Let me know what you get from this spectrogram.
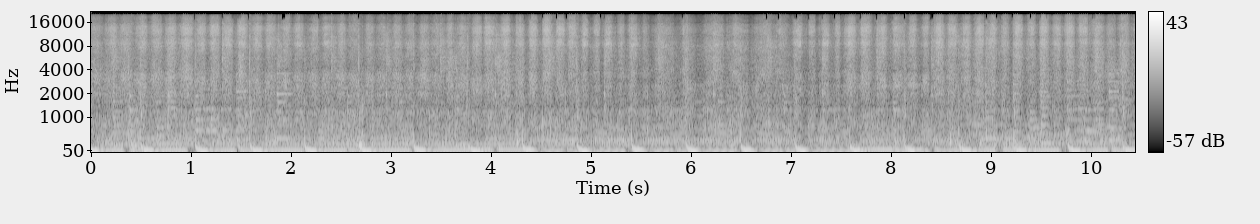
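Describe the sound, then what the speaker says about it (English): Soft bristle brush scrubbing mink oil into suede Jordan 5 sneakers, a steady, rhythmic back-and-forth rasping of bristles on suede, close and continuous with no talking. "So now I'm going to take a dry Rejuvenator soft bristle brush and rub it in."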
